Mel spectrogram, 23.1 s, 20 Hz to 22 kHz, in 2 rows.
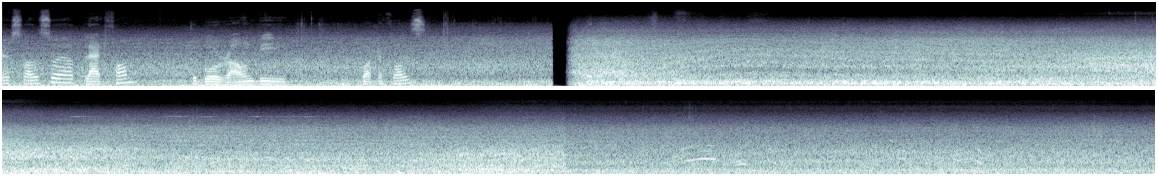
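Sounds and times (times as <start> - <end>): waterfall rushing: 15.3 - 23.0.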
